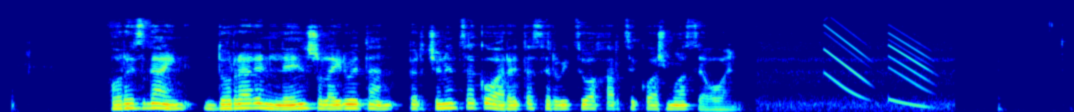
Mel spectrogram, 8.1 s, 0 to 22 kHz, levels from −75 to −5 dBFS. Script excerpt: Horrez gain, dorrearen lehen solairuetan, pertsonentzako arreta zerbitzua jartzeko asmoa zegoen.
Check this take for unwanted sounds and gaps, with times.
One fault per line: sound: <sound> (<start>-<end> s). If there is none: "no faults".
sound: chirp (6.2-7.1 s)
